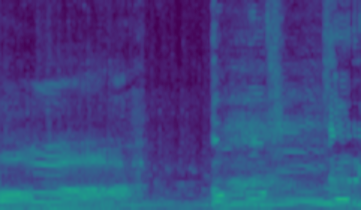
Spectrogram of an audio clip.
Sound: gasps

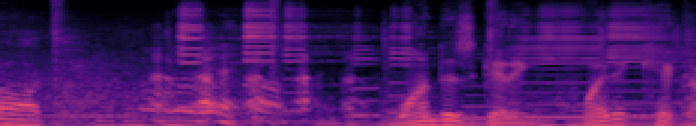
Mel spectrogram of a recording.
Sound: and friends laughing

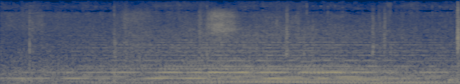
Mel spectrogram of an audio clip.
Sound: sniffling

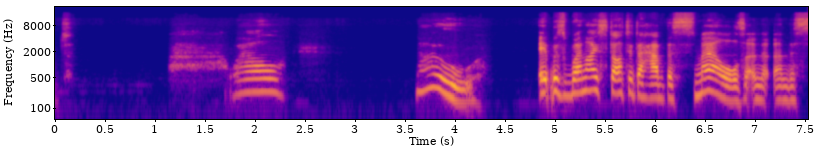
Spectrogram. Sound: sighs

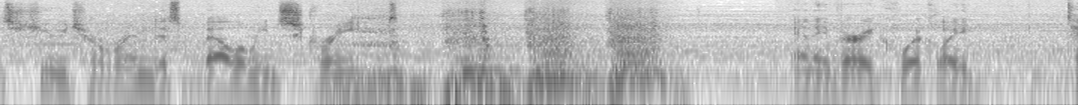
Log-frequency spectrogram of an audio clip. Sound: animal roaring

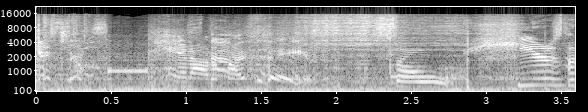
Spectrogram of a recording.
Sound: beep

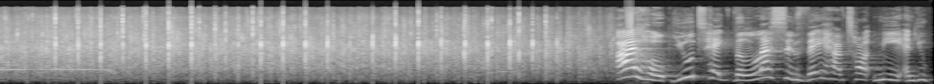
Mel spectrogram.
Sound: cheers and applause

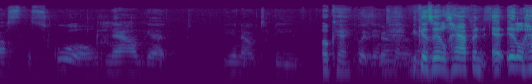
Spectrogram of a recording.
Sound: speaks faintly

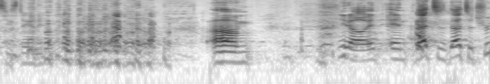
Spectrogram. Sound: audience laughing

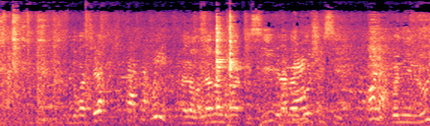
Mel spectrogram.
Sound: speaking in foreign language

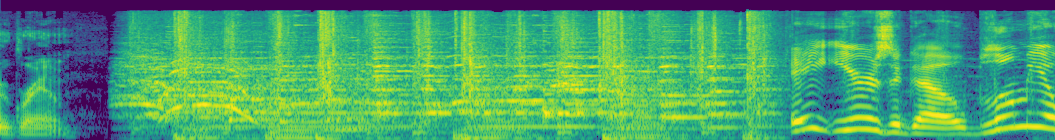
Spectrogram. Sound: clapping and music

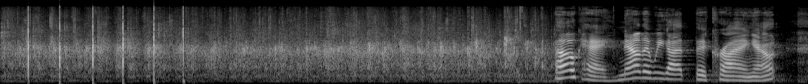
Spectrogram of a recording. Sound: applause

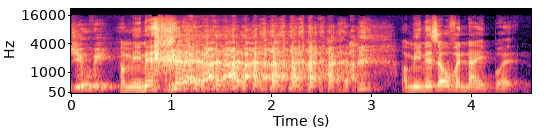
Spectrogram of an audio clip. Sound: laughs

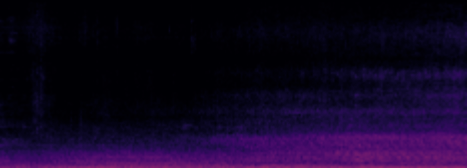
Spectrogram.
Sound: cars passing

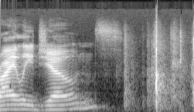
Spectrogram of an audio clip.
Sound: applause

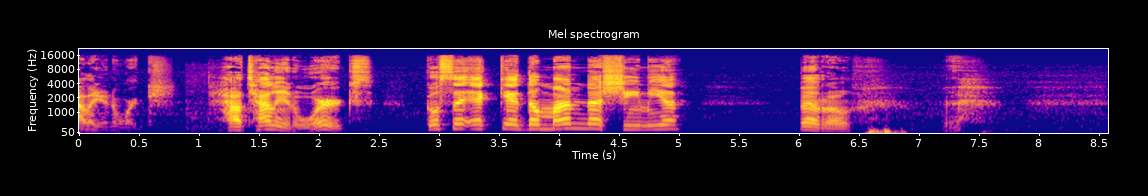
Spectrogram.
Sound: sighs

